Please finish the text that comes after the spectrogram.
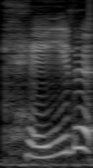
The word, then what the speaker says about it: Chade: The assassin's name, it's Chade. I think you would pronounce it Cade. That's how I'm pronouncing it in my mind.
